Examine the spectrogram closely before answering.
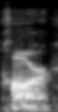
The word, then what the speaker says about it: Carr: sophomore Marcus Carr and it is pronounced Carr I'm not Kerr but um he had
